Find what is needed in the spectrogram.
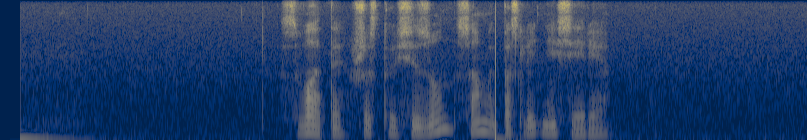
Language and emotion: Russian, neutral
